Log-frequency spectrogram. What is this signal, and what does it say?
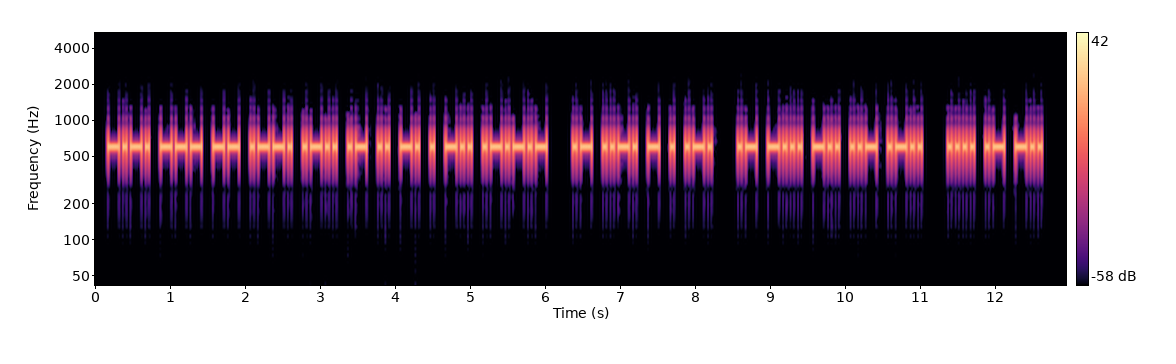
Morse code, heard as a keyed tone, about 24 wpm, 600 Hz. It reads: COMPLAINED. AFTER ABDUL HAD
